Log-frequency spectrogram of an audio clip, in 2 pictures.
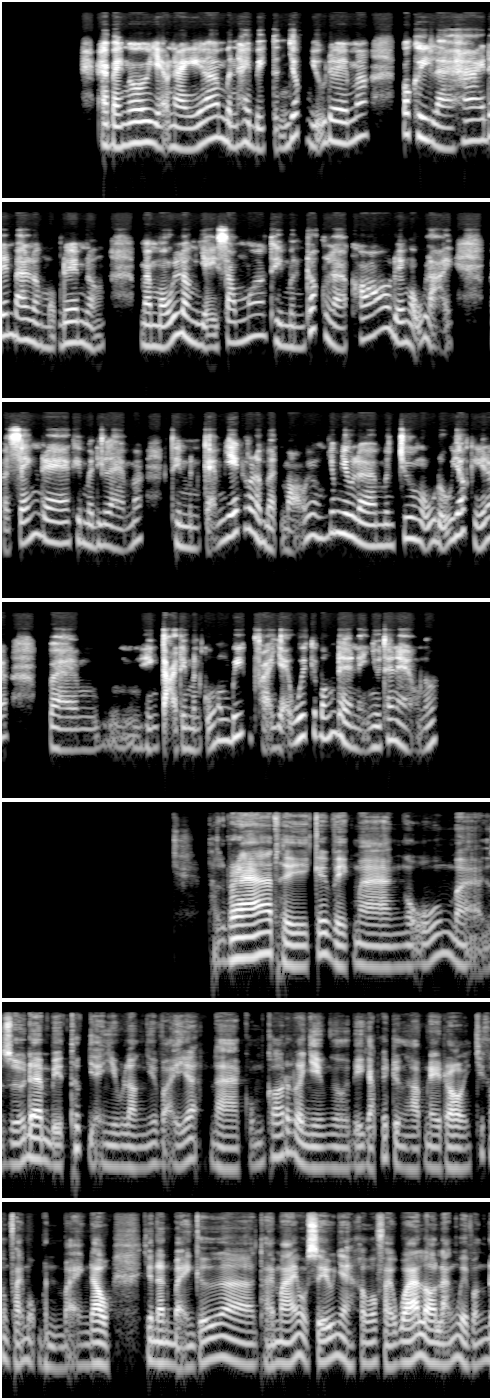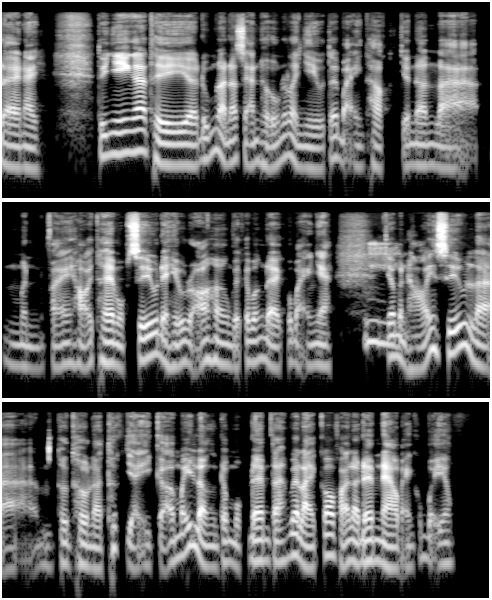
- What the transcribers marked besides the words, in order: "lận" said as "nận"; tapping
- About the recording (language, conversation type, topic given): Vietnamese, advice, Tôi thường thức dậy nhiều lần giữa đêm và cảm thấy không ngủ đủ, tôi nên làm gì?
